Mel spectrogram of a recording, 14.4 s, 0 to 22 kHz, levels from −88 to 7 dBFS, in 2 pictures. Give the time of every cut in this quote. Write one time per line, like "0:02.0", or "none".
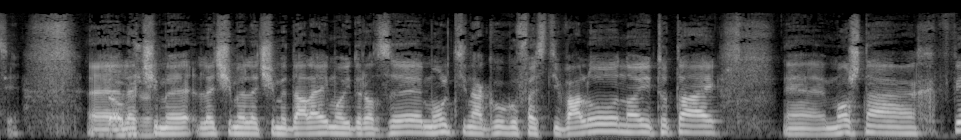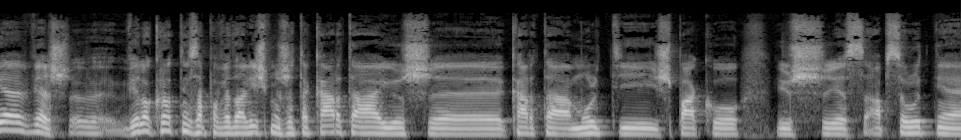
none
